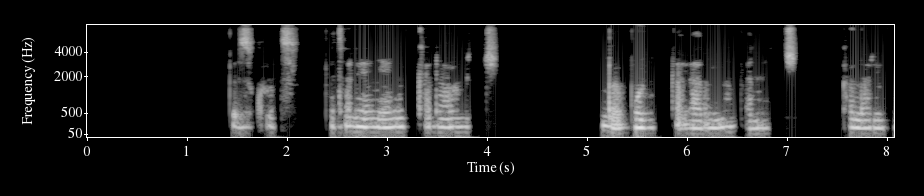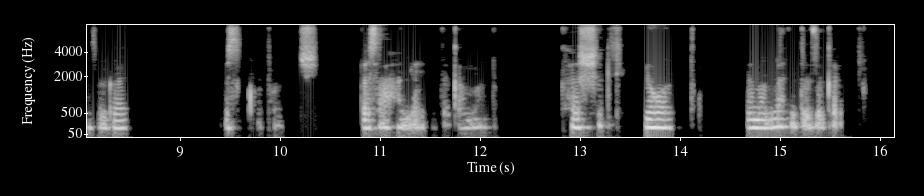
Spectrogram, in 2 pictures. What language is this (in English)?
Amharic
